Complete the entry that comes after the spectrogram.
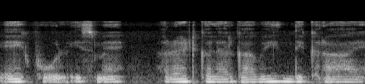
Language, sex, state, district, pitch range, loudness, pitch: Hindi, male, Himachal Pradesh, Shimla, 115-125 Hz, -15 LUFS, 120 Hz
